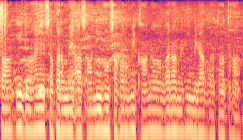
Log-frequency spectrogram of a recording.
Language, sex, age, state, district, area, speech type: Urdu, male, 30-45, Uttar Pradesh, Gautam Buddha Nagar, rural, spontaneous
